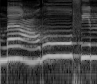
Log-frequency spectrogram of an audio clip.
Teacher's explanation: tanwin kasrah yang menghadapi huruf halq atau huruf tenggorokan yaitu Hamzah maka tanwinnya dibaca n jelas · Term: izhar halqi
